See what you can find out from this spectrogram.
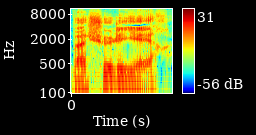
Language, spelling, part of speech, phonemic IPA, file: French, bachelière, noun, /ba.ʃə.ljɛʁ/, Fr-bachelière.ogg
- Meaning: female equivalent of bachelier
